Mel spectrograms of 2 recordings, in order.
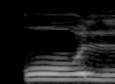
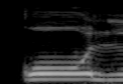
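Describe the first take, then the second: Both takes have the same delivery.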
